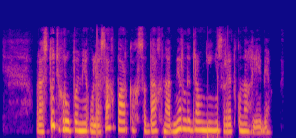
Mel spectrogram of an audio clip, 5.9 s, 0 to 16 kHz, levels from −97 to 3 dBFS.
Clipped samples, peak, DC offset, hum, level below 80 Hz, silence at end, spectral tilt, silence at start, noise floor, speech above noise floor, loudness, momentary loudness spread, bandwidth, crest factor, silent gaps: under 0.1%; -6 dBFS; under 0.1%; none; -56 dBFS; 0.55 s; -7 dB/octave; 0.75 s; -50 dBFS; 29 dB; -21 LUFS; 11 LU; 7.6 kHz; 16 dB; none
